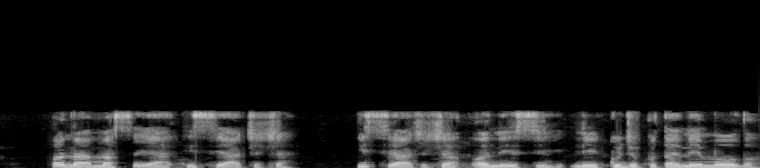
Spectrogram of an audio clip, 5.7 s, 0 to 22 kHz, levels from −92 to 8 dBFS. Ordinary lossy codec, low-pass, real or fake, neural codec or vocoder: AAC, 48 kbps; 7.2 kHz; real; none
